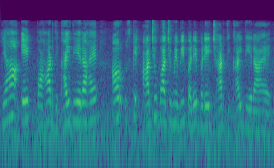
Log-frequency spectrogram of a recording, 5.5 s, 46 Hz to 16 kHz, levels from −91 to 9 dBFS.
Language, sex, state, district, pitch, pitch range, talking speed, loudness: Hindi, female, Bihar, Saran, 220 Hz, 190-235 Hz, 240 wpm, -20 LUFS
